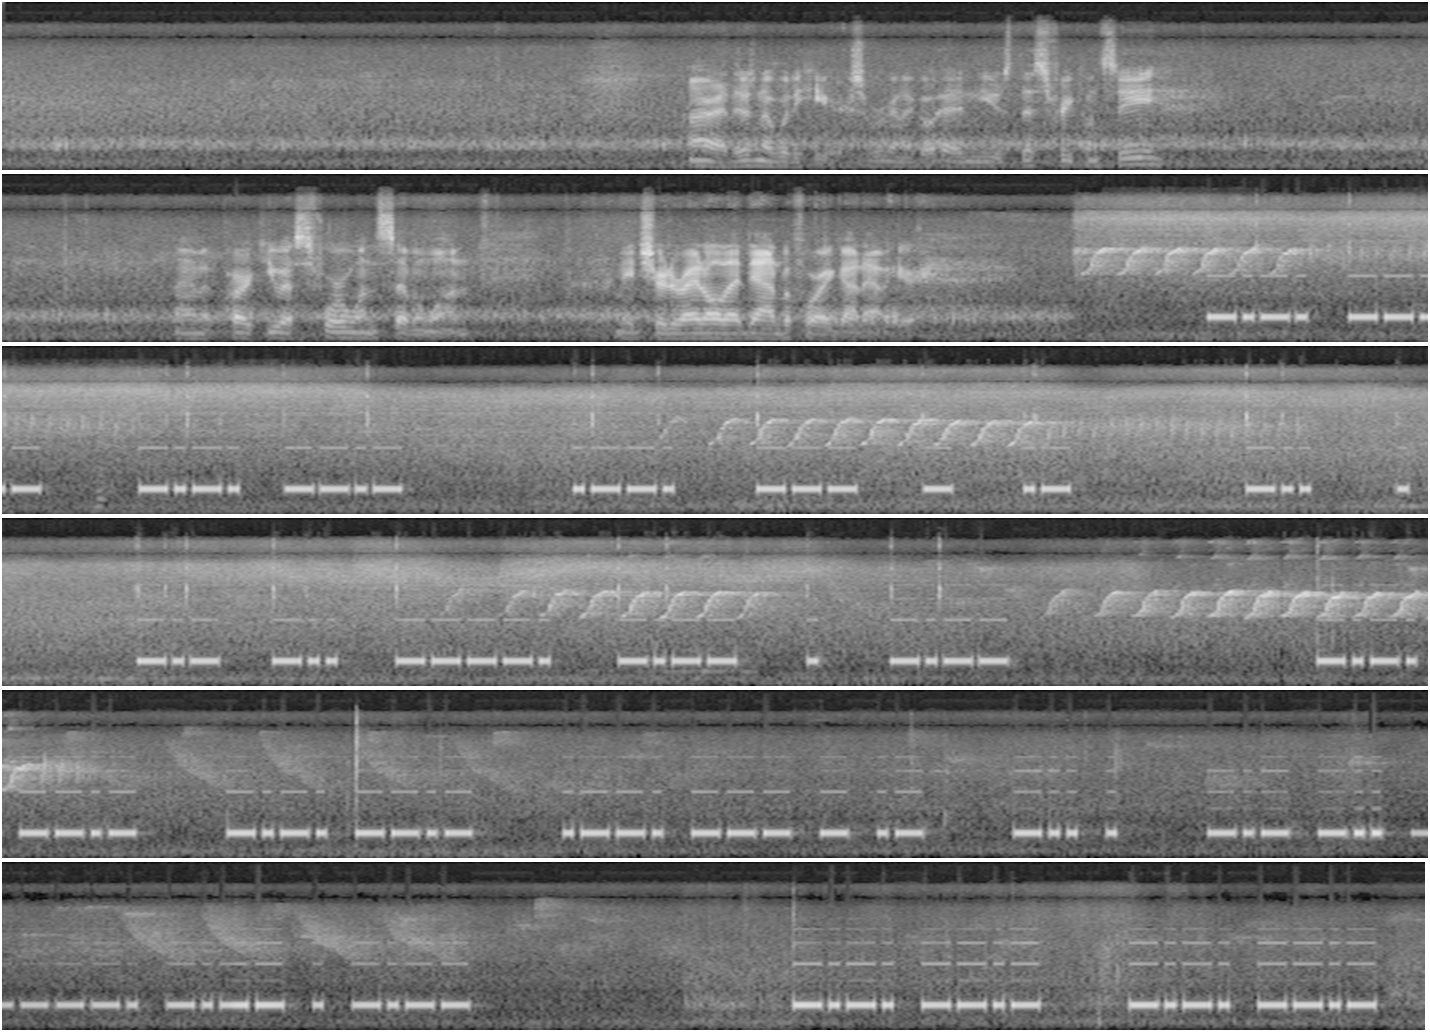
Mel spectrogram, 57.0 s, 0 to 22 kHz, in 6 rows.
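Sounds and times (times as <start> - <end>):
bird trilling: 16.7 - 21.6, 22.8 - 26.2, 29.4 - 41.2, 46.0 - 50.6
morse code sidetone: 17.5 - 19.3, 19.9 - 21.7, 22.8 - 26.2, 27.3 - 28.4, 29.4 - 35.2, 37.3 - 41.2, 41.8 - 44.2, 44.8 - 50.7, 52.8 - 56.8.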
